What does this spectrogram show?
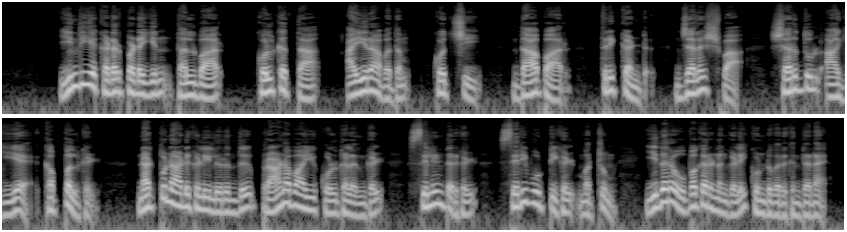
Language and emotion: Tamil, neutral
